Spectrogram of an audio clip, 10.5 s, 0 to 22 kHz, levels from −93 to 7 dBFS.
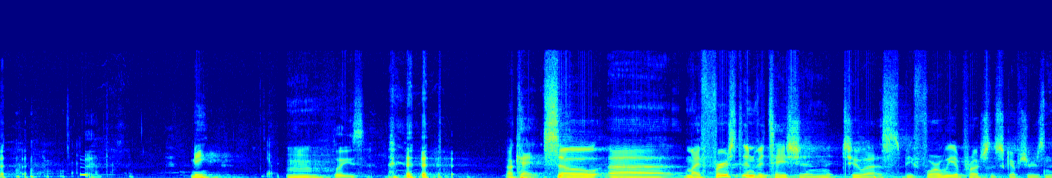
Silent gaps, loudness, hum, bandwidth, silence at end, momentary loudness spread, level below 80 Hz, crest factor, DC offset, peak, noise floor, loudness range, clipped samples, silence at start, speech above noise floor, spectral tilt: none; -32 LUFS; none; 16 kHz; 0 s; 17 LU; -70 dBFS; 22 dB; under 0.1%; -12 dBFS; -66 dBFS; 8 LU; under 0.1%; 0 s; 35 dB; -5 dB/octave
